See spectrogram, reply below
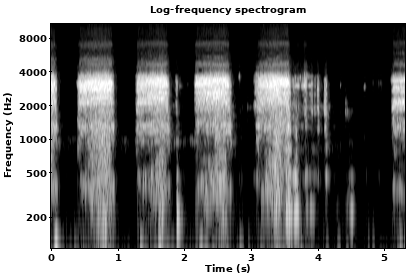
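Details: Owls at a nest around 4:30 AM on April 4, 2012, as rabbits are brought in: four steady, hoarse screeches, each about half a second, then a short stuttering rasp, a pause, and one more screech.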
